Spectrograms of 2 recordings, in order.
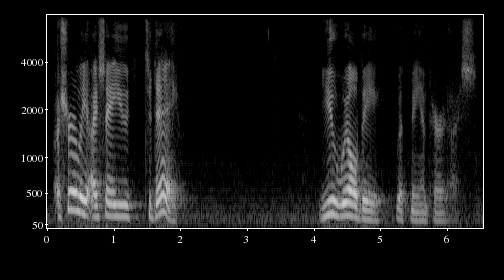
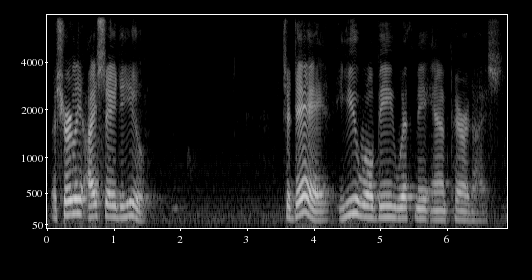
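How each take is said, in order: First: The pause comes just after the word today. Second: The pause comes just before the word today. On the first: The promise is made today about a future event. "the second difference with the comma after the word today" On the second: The listener will be in paradise that very day. "let's read how it reads in the New King James Version"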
